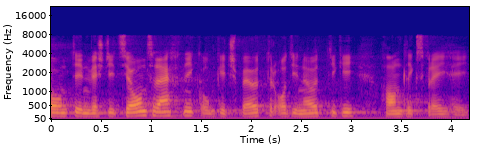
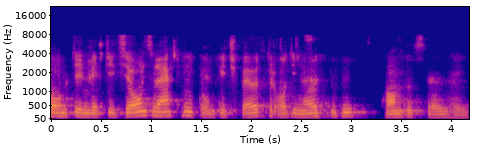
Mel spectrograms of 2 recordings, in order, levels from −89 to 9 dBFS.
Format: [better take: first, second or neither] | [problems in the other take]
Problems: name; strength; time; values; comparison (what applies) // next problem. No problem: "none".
first | noise reduction (neural mask model Resemble Enhance denoiser)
